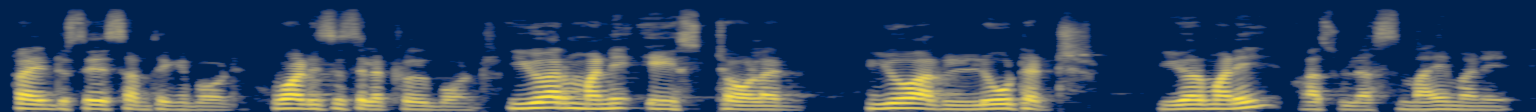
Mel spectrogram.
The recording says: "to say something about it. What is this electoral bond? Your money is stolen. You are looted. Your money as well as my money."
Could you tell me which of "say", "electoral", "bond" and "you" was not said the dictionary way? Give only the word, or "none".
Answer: none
